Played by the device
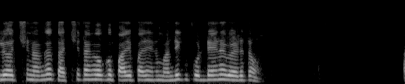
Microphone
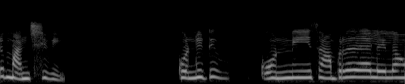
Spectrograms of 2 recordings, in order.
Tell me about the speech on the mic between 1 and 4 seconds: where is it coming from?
user only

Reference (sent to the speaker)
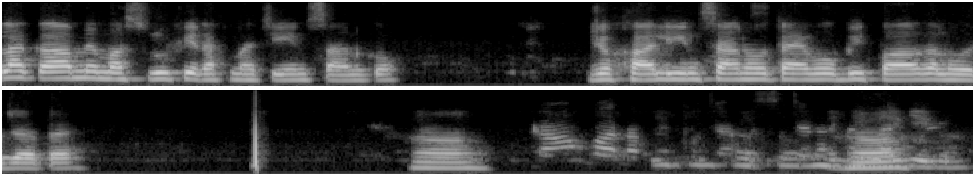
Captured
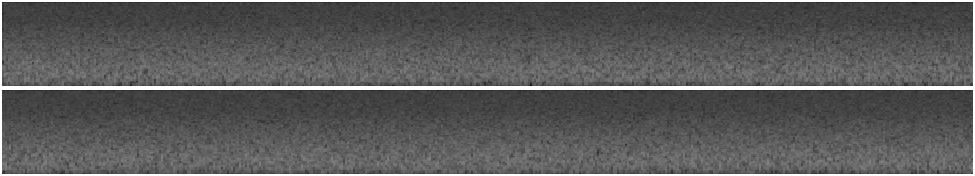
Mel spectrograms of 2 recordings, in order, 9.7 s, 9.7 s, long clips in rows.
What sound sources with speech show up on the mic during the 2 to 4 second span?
neither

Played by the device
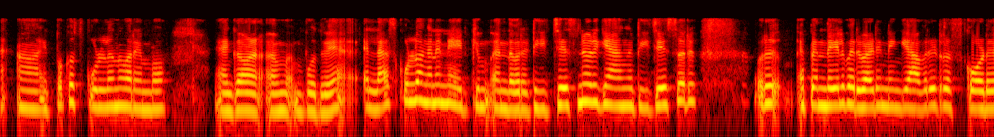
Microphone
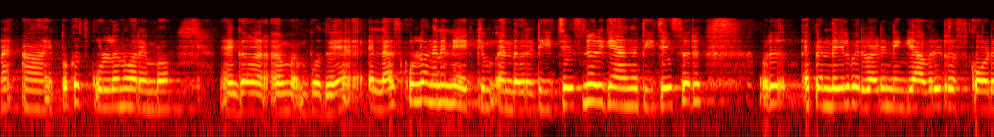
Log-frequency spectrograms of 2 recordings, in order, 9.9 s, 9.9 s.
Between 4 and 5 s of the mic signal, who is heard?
echo only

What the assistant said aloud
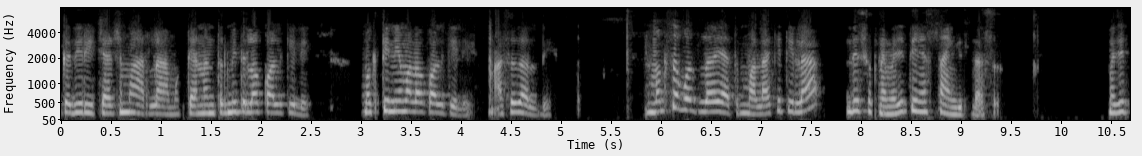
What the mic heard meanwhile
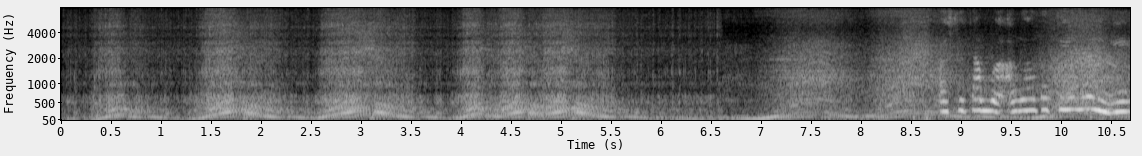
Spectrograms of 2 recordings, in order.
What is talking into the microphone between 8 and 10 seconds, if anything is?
user only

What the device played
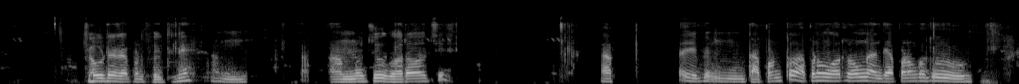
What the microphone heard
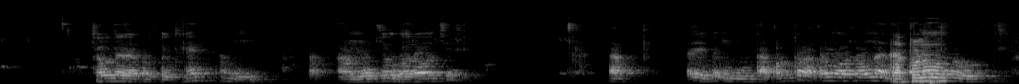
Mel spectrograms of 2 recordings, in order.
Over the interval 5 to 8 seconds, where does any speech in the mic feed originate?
echo only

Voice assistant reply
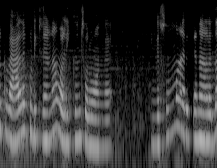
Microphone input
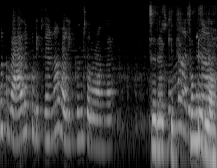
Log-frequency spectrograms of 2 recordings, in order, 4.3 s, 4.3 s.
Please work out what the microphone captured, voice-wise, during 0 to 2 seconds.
echo only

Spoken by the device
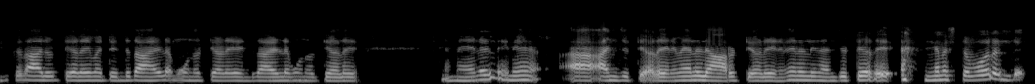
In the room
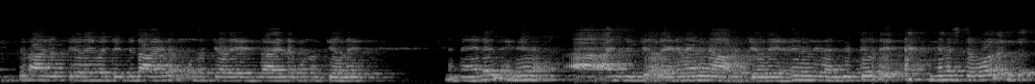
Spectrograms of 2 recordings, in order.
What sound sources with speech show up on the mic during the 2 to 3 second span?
echo only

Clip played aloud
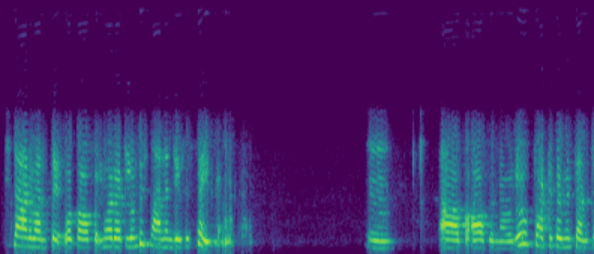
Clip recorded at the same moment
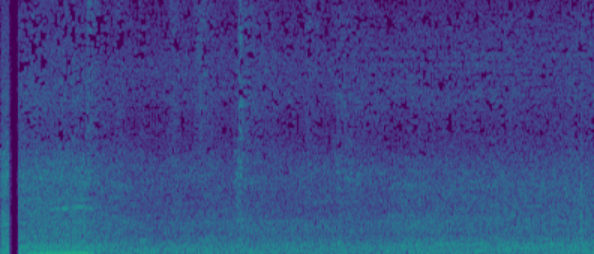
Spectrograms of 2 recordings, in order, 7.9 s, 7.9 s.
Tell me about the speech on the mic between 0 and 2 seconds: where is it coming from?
neither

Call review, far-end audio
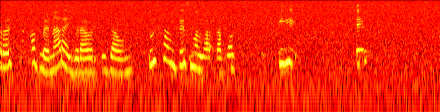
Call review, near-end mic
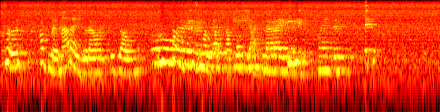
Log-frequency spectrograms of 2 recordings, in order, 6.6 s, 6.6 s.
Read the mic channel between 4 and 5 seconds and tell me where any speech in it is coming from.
both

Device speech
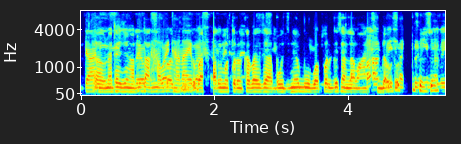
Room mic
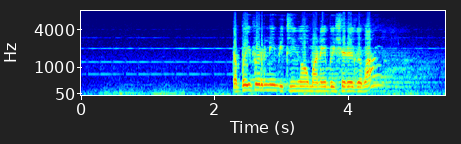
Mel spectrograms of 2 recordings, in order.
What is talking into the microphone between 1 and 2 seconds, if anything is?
neither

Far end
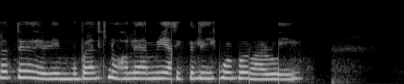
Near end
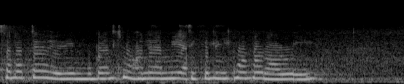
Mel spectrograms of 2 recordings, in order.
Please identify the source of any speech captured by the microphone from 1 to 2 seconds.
echo only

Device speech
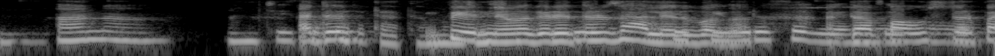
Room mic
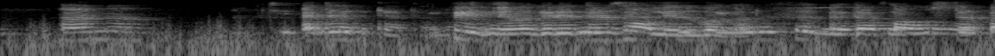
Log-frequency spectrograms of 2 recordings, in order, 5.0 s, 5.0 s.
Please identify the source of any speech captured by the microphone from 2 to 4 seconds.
echo only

